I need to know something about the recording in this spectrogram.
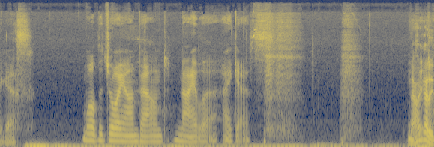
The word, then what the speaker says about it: Nilah: about the joy onbound Nila Nyla Mila's how the casters pronounce it so I'm gonna trust him on this one I know she says her own name oh my gosh and I think it's Nyla okay so we were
